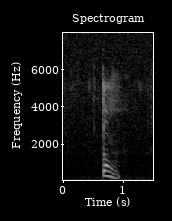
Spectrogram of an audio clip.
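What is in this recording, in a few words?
"dong", fourth tone, Chinese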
